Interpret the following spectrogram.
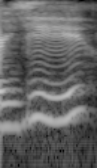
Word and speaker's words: gli: Eyes in Italian are ye, like yeehaw without the haw, ye, spelled G-L-I though.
